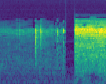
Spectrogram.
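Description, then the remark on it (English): A steady, hissing sizzle like oil boiling on a burning engine, with a few crackling swells, a brief drop to near silence, then a louder, sustained roar of hiss. No talking. “That's the engine catching. Listen, you can hear the oil. You can hear boiling.”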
